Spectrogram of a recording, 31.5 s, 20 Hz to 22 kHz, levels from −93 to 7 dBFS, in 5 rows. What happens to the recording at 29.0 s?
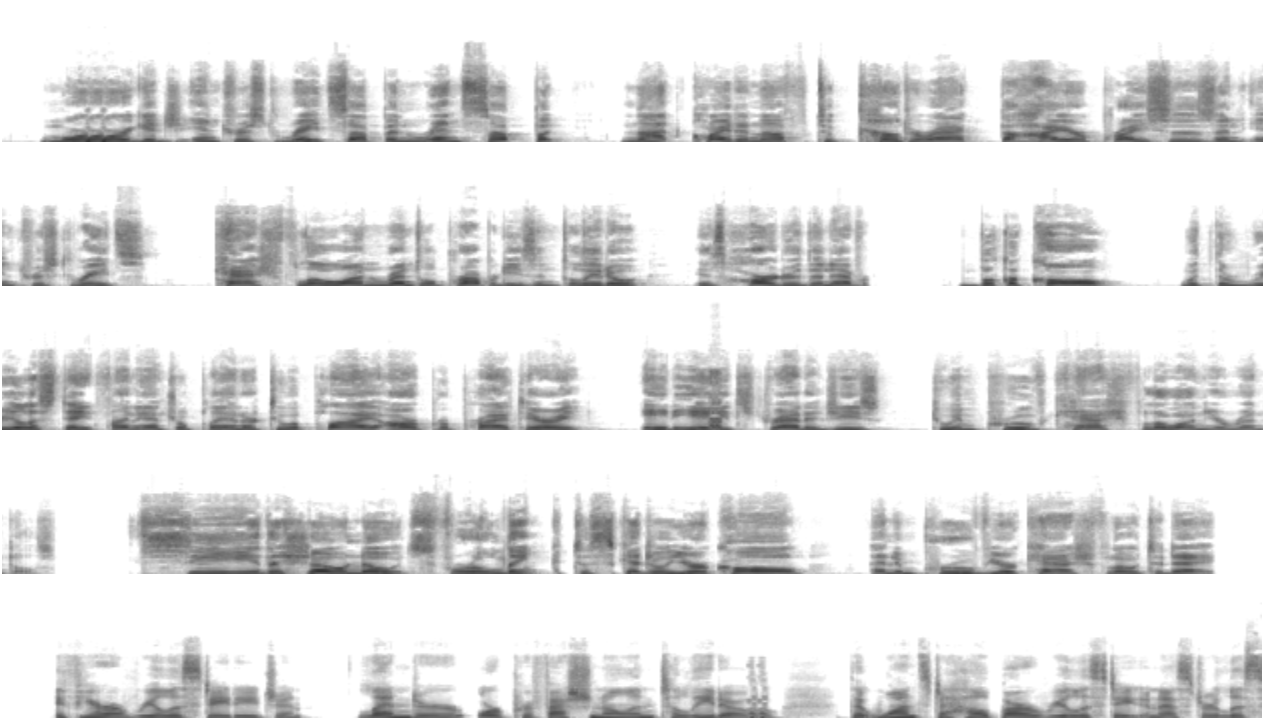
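Between 28.93 and 29.04 s, after "lender or professional in", repeated frames play a 52 ms compressed block twice more. The result is a stutter that lengthens the speech by about 0.1 s.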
